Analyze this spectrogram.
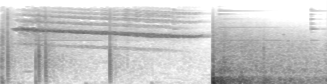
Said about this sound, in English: And why do some things like a firework blow up with a bang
